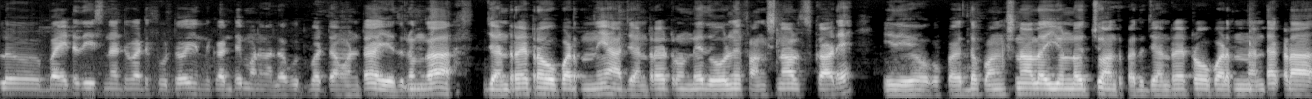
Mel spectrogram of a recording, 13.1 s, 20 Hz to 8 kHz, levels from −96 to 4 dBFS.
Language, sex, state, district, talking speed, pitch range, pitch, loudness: Telugu, male, Andhra Pradesh, Guntur, 135 wpm, 115-125 Hz, 120 Hz, -18 LUFS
